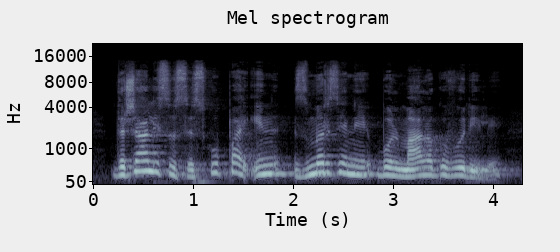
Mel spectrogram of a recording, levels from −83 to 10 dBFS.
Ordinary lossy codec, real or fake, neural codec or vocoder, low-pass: AAC, 64 kbps; real; none; 14.4 kHz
